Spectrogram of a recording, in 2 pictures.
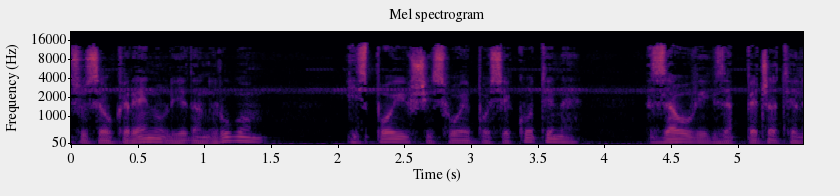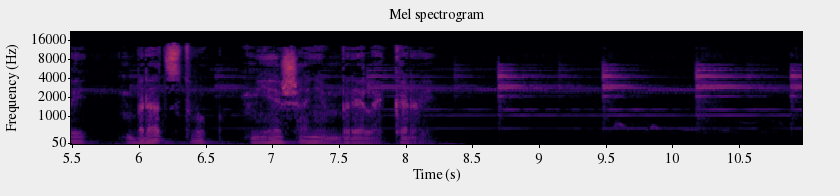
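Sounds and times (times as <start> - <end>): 
speech: 0.0 - 8.3
alarm bell struck by a night watchman: 6.5 - 10.9.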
